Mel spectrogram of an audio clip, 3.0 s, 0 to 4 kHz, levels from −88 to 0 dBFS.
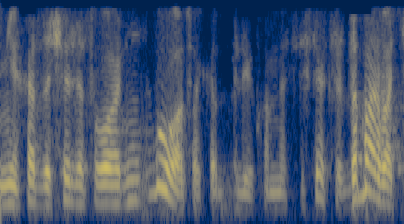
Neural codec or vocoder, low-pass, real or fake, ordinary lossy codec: none; 3.6 kHz; real; MP3, 32 kbps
